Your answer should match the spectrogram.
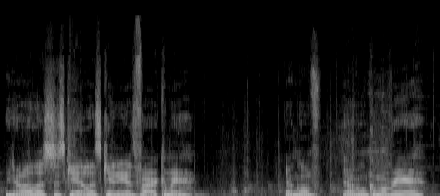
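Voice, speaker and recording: A man's voice: a little high, quick pace, music in the background. A man giving casual, informal reaction commentary as he plays a video game. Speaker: gaming streamer.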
